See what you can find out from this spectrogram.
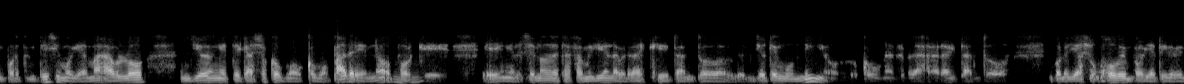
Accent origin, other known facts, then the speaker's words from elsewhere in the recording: Extremadura, Spain; digo Extremadura porque yo soy de origen extremeño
